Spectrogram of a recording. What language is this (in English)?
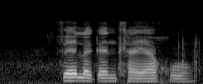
Tswana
